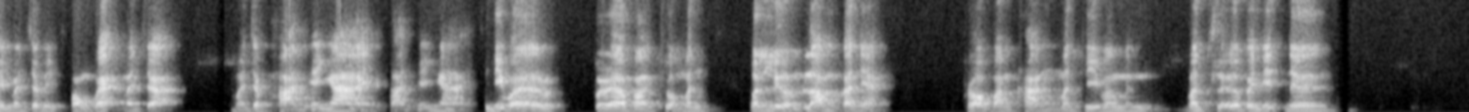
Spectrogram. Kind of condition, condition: link, video call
